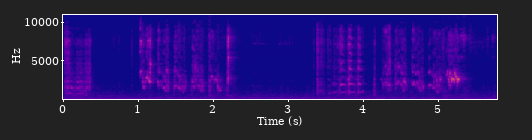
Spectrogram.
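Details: Pet budgerigars singing indoors: two long bouts of rapid, scratchy warbling chatter mixed with squawky notes, ending with a sharp squeak.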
